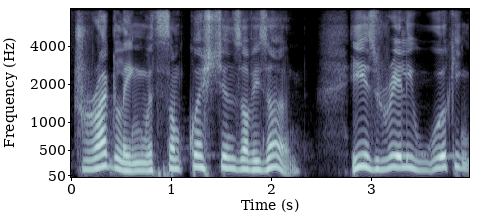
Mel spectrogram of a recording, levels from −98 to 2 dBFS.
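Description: No technical faults are audible anywhere in the recording.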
